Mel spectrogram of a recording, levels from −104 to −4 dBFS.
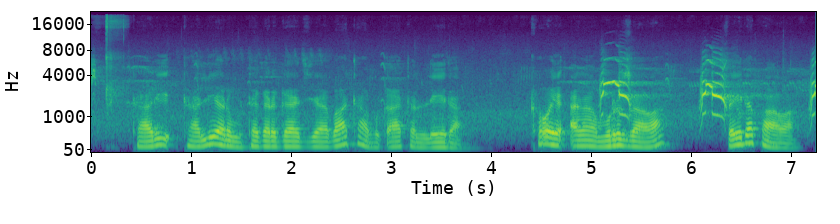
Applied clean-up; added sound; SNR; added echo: none; Bird vocalization, bird call, bird song; 2 dB; none.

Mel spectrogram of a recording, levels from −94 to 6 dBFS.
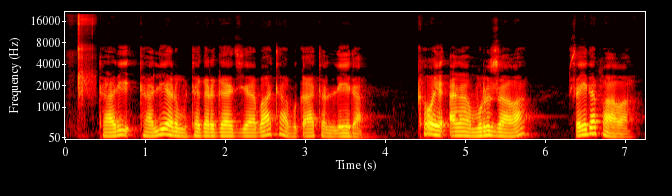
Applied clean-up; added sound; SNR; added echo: none; none; none; none.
